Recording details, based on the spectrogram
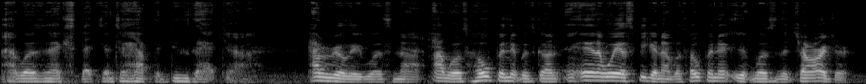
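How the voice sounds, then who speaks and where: A woman's voice: rumbling low, moderate pace, warm tone. An American woman with plugged-up sinuses, chatting casually to her viewers in a folksy, rambling way. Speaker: vlogger. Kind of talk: casual chat vlog to viewers.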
